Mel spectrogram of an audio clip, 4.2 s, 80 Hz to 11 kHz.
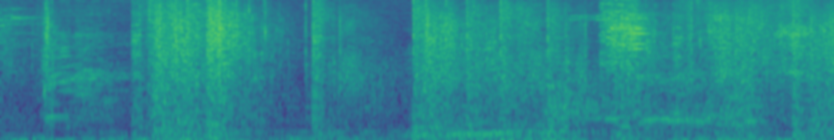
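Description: Siege attack on a town in Warcraft 3, with heavy thuds, booms and clashing battle noise rolling steadily, loud and close, with no talk over it.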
